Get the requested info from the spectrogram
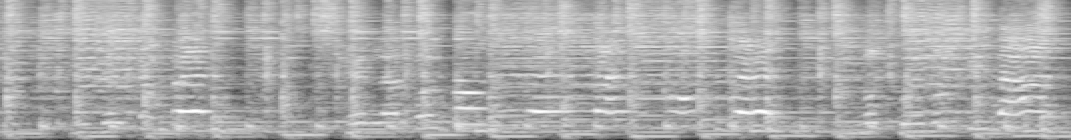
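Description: Instrumental passage of merengue music: a repeating bass line, a shaker in the percussion, and a melodic lead line above.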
